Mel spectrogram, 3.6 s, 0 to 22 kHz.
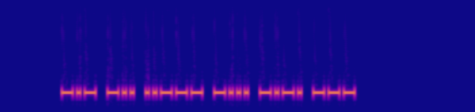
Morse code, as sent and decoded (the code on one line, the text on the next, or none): -.- -.. ..--- -... -.-. ---
KD2BCO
